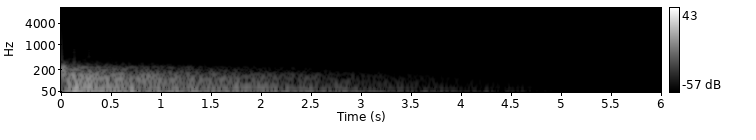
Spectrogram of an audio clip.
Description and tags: ExplosionBombBlastDistantMuffled LikeCinematicBoom 4 48k32bit
Lots of lows, perhaps inaudible on small speakers. Not quite so "ringy" or gong-like as the original Cinematic Boom, and perhaps better because of that fact. This one has some frequency shaping, especially at the very beginning (first 80 ms) to give a subtle feeling of impact, and has been reverberated for a very smooth decay. Created within Cool Edit Pro.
